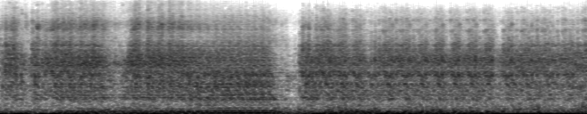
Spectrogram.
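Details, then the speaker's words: Ex-military Humvee (HMMWV) diesel with leaking fuel transfer pump, struggling cold start with white smoke (unburnt fuel): deep loud rumble dips once, then picks up and runs on, noisy but catching. "hey that's her oh shoot we lost it we're getting white smoke which means it's not burning the fuel it's trying"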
